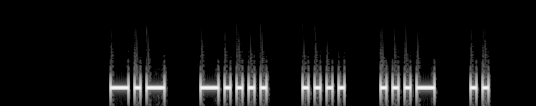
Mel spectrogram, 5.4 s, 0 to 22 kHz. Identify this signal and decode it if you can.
Morse code, heard as a keyed tone, about 20 wpm, spaced as for 14 wpm, 700 Hz. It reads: K6HVI
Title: USA Call Signs - 5 Characters - 2x Character Spacing - 20wpm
